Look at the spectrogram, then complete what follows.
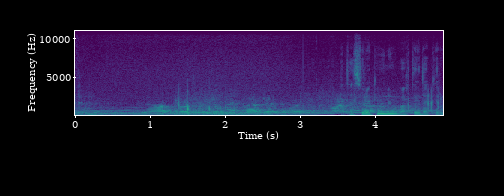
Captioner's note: Dari spoken audio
